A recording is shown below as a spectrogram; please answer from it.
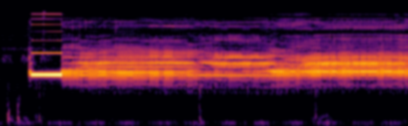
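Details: Repaired microwave control board after display replacement, emitting a shrill, constant high beep that never stops; buzzer stuck on because its drive transistor is faulty and holds it on.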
